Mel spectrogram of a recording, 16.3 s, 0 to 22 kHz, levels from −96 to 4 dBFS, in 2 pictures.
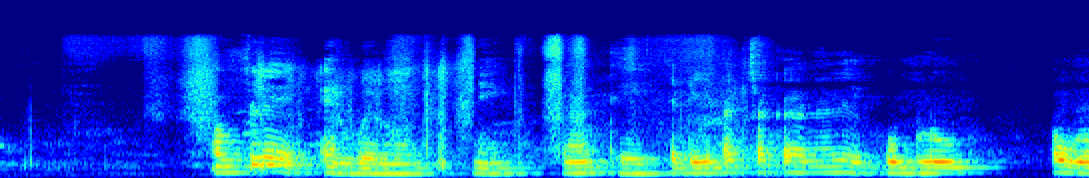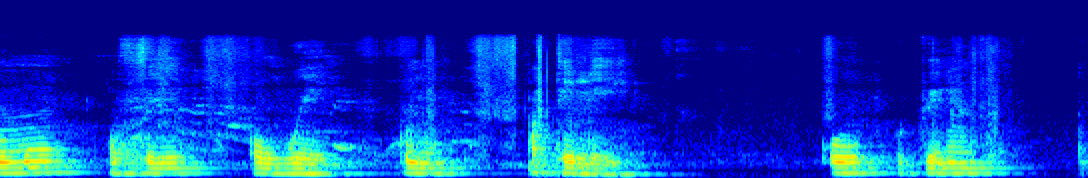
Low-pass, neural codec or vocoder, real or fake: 9.9 kHz; none; real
